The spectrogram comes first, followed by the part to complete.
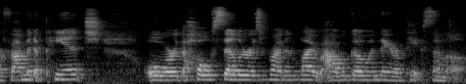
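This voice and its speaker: Audible room echo carries a woman's voice in a strong Southern US accent. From North Carolina, US South. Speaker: wreath maker, crafts livestreamer. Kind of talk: casual livestream chat while crafting, answering viewer comments. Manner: chatty, folksy.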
